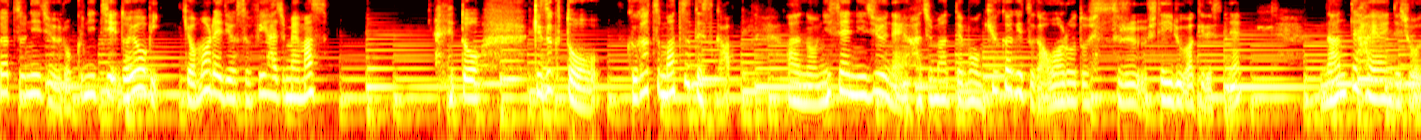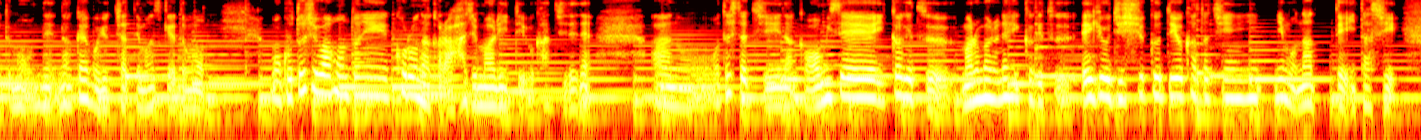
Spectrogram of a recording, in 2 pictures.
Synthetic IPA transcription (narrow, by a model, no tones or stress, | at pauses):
ɡat͡sɨɲ̟iʑɨ̰ːɾʔo̞kɯ̟ɲ̟it͡ɕid̪o̞jo̞ːbʲikʲo̞ːmo̞ɾe̞d̪ʲio̞sɨɸɯ̟iɦaʑime̞masɨ̥ | et̪o̞kʲizɨkɯ̟̥t̪o̞kɯ̟ɡat͡sɨmat͡sɨd̪e̞sɨ̥ka̰ano̞ɲ̟isẽ̞ɲ̟ːiʑɨːnḛ̃haʑimat̪ːe̞mo̞ːkʲɨːkaɡe̞t͡sɨɡa̰o̞̰βaɾo̞ːt̪o̞sɨɾɯɕi̥t̪e̞iɾɯ̟βa̰ke̞d̪e̞sɨ̥ne̞ | nãnt̪e̞hajaĩnd̪e̞ɕo̞̰ːt̪ːemo̞̰ne̞nãŋkaimo̞jɯ̟t̪t͡ɕːat̪ːe̞masɨ̥ke̞ɾe̞d̪o̞mo̞ | mo̞ːko̞t̪o̞ɕiβaɦõ̞nt̪o̞ɲ̟iko̞ɾo̞naka̰ɾʔa̰haʑimaɾʲit̪ːe̞jɯ̰ːkʰãɲ̟d͡ʑid̪e̞ne̞ | ano̞̰βa̰t̪aɕi̥t̪at͡ɕinãŋkao̞mʲise̞ikːaɡe̞t͡sɨ̰maɾɯ̟maɾɯ̟ne̞ikːaɡe̞t͡sɨ̰e̞ːɡʲo̞ːd͡ʑiɕːɨkɯ̟t̪ːe̞jɯ̟ːkat̪at͡ɕiɲ̟imo̞nat̪ːe̞̰ʔḭt̪aɕḭ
